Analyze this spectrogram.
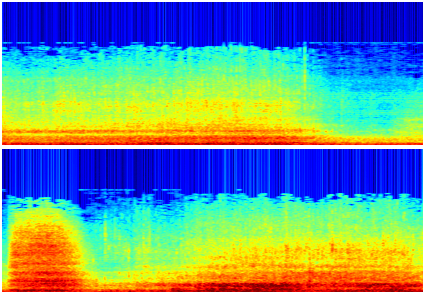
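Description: Six-wheeled electric LandShark robot driving on asphalt, with steady outdoor noise. A brief loud hiss comes about four seconds in, and a louder motor and tyre hum builds near the end as the robot comes close.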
